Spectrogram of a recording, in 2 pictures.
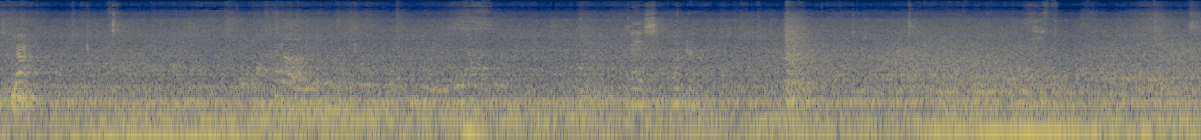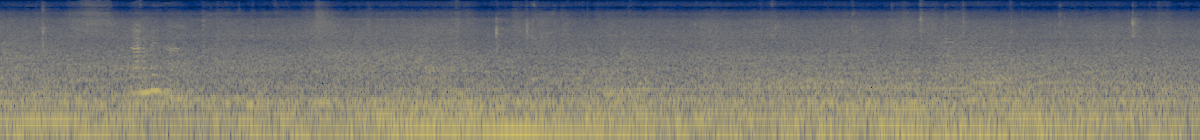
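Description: Hands squish and mix rice on metal plates.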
